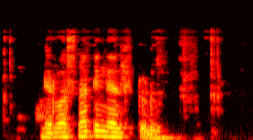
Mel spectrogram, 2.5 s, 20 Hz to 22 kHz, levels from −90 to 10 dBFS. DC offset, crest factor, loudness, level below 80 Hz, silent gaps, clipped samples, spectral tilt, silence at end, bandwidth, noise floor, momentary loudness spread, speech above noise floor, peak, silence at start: under 0.1%; 18 dB; -20 LUFS; -52 dBFS; none; under 0.1%; -5.5 dB/octave; 0.35 s; 9.6 kHz; -40 dBFS; 18 LU; 20 dB; -4 dBFS; 0.35 s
